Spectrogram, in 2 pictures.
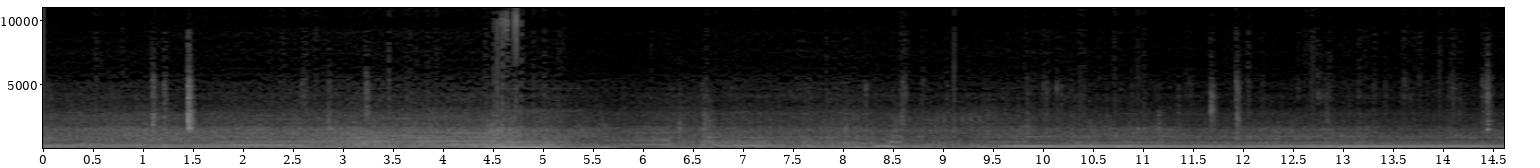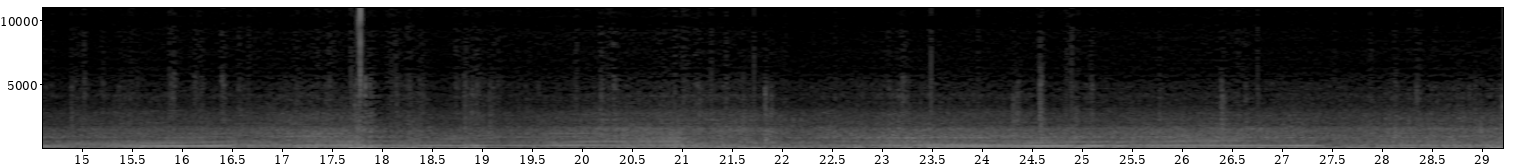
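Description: BMW M50B25TU 2.5-litre straight-six in an E36 coupe, heard from inside the cabin on track: the engine note falls as the car slows for a tight corner, then rises as it accelerates out, dropping back at each upshift. A brief low thump comes about four seconds in.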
